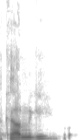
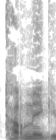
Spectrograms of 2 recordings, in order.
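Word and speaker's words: Carnegie: كارنيجي ميلون ورحت اقرا وطلع النطق انه آه، هو كان يسمي نفسه كارنيجي بس بالانجليزي عموما ينطقونها كارنيجي لان الظاهر اسم اسكتلندي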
